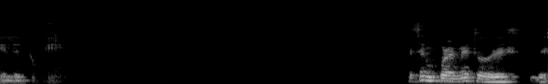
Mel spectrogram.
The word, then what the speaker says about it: Tukey: El método de Tukey, John Tukey, Tukey se pronuncia con U. Si fuera CK se pronunciaría Taki, pero es K sola, por lo tanto se dice Tukey.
